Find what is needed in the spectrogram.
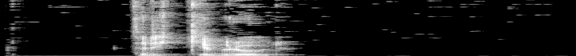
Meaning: a drinking buddy
- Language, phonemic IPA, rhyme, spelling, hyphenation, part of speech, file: Norwegian Bokmål, /ˈdrɪkːəbruːr/, -uːr, drikkebror, drik‧ke‧bror, noun, Nb-drikkebror.ogg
